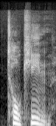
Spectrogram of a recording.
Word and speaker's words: Tolkien: or Tolkien Tolkien well it's actually Tolkien actually is what he says oh that's it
